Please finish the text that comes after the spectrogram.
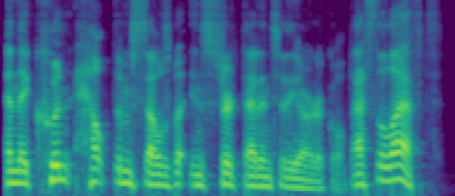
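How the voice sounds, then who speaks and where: A man's voice: mid-range voice, big pitch swings, fast talker, no room sound, studio quality. A man reading an article aloud and breaking off into heated, indignant commentary, often stumbling and restarting. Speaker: political commentator.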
